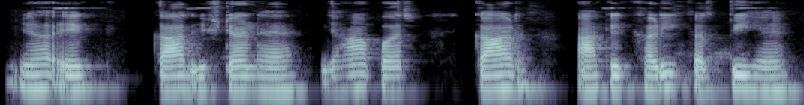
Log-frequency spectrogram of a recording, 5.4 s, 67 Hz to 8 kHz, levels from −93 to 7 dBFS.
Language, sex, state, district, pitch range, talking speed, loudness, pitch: Hindi, male, Bihar, Jahanabad, 125-135 Hz, 155 wpm, -20 LUFS, 130 Hz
